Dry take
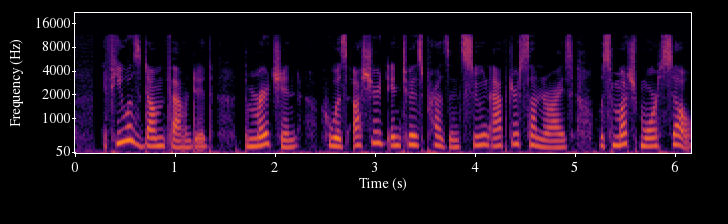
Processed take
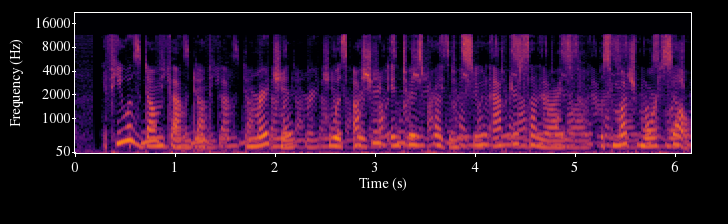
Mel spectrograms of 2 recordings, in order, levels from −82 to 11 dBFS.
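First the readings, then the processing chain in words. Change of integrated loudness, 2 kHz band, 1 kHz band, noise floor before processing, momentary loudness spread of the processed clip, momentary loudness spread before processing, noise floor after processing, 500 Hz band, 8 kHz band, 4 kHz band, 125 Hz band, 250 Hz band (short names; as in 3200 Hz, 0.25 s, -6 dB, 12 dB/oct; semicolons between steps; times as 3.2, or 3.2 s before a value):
+1.5 dB, +1.0 dB, +1.0 dB, -50 dBFS, 7 LU, 8 LU, -42 dBFS, +1.0 dB, +5.0 dB, +2.0 dB, +1.0 dB, +1.0 dB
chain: high shelf 8500 Hz +9.5 dB; on a send: echo with dull and thin repeats by turns 0.246 s, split 1400 Hz, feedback 73%, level -7 dB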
